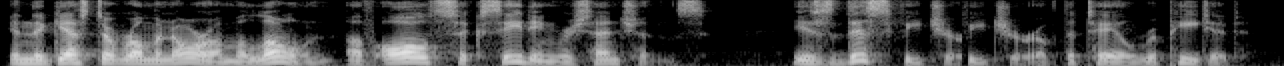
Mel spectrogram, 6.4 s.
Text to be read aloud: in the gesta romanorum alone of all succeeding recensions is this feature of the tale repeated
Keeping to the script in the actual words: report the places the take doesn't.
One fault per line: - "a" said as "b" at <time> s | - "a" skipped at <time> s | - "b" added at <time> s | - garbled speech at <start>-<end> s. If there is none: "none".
- "feature" added at 4.8 s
